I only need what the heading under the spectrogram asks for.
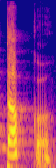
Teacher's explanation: রটা চলে গেল আর তটা কি হয়ে গেল? দ্বিত্ব হয়ে গেল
